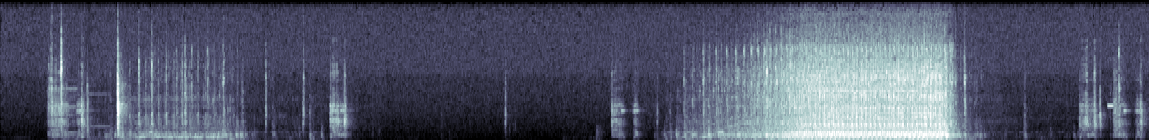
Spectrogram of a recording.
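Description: Sewing machine stitching a quilt block for a hummingbird panel, in two runs: a short burst of stitching early, then a longer, louder steady whir near the end.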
